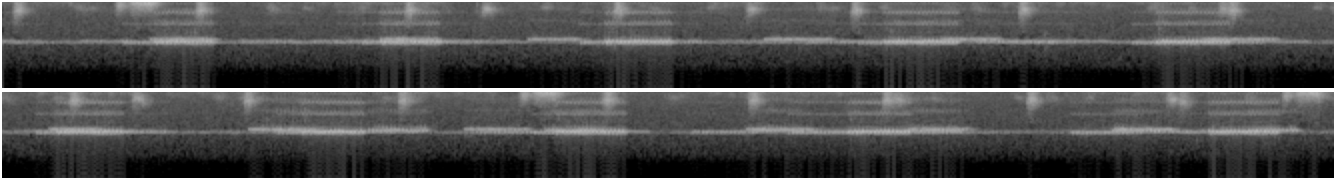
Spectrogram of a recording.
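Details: Summer night crickets chirping in grass in Bulgaria, captured with a surround microphone: a ringing high trill throughout, louder pulsed phrases returning about every one to two seconds, many callers overlapping.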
